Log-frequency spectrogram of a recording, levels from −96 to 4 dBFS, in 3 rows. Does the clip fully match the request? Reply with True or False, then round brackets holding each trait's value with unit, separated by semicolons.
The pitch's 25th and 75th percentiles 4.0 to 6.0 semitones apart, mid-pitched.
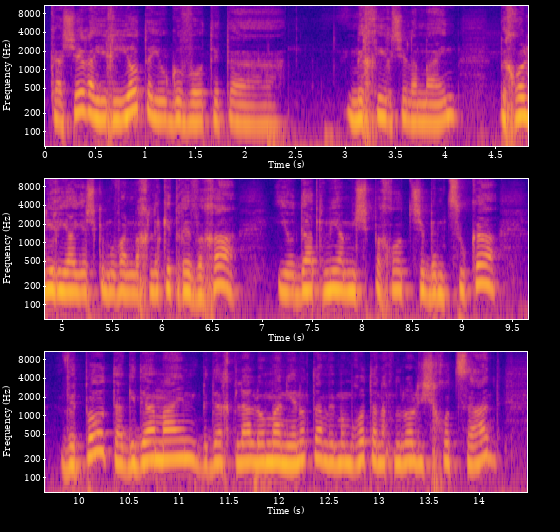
False (2.6 semitones; 170 Hz)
